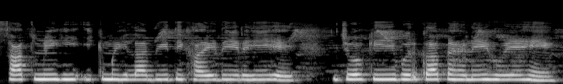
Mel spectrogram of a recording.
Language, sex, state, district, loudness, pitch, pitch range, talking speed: Hindi, female, Uttar Pradesh, Saharanpur, -14 LUFS, 225 Hz, 220-230 Hz, 170 wpm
